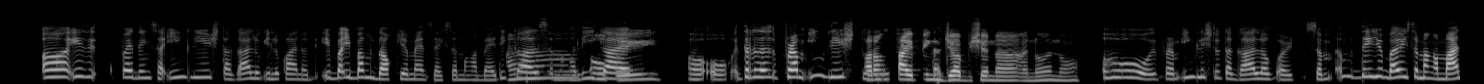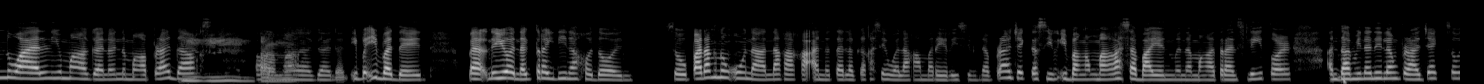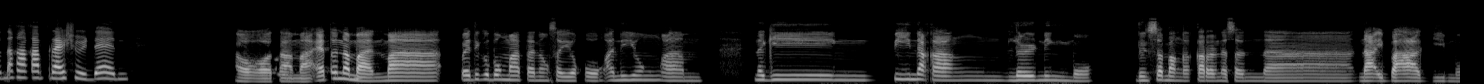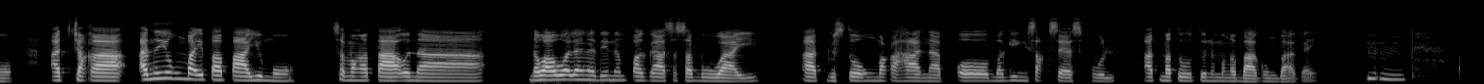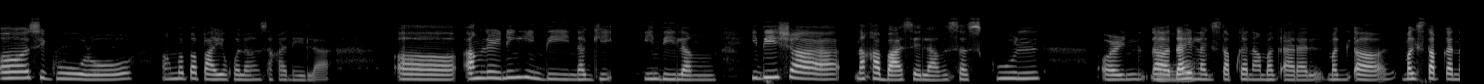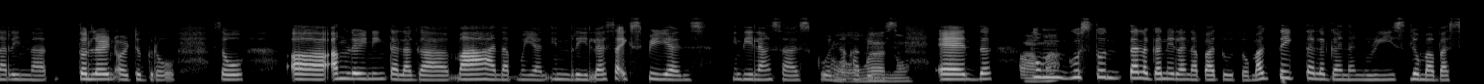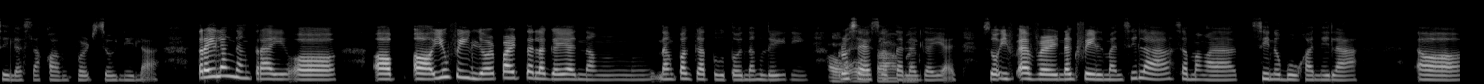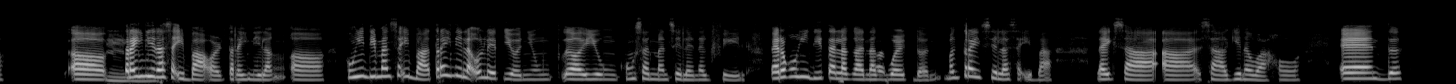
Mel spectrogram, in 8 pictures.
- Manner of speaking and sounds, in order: drawn out: "Ah"; in English: "typing job"; other background noise; tapping; in English: "to learn or to grow"; in English: "risk"; in English: "comfort zone"; in English: "so if ever nag-fail"; unintelligible speech
- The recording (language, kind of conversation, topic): Filipino, podcast, Ano ang pinaka-memorable na learning experience mo at bakit?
